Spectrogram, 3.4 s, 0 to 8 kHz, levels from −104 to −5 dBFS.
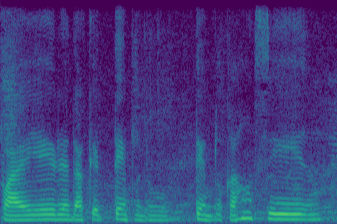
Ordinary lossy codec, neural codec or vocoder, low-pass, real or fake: none; none; none; real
